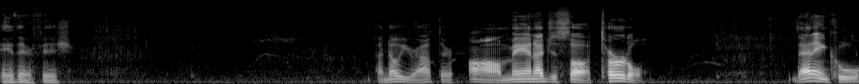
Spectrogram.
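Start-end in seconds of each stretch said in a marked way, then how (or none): 0.0-4.5 affectionate, swooping, loving sweet-talking voice. Fishing and waiting for a bite, coaxing the fish in a loving voice. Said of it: "Maybe I should use a more loving voice".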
